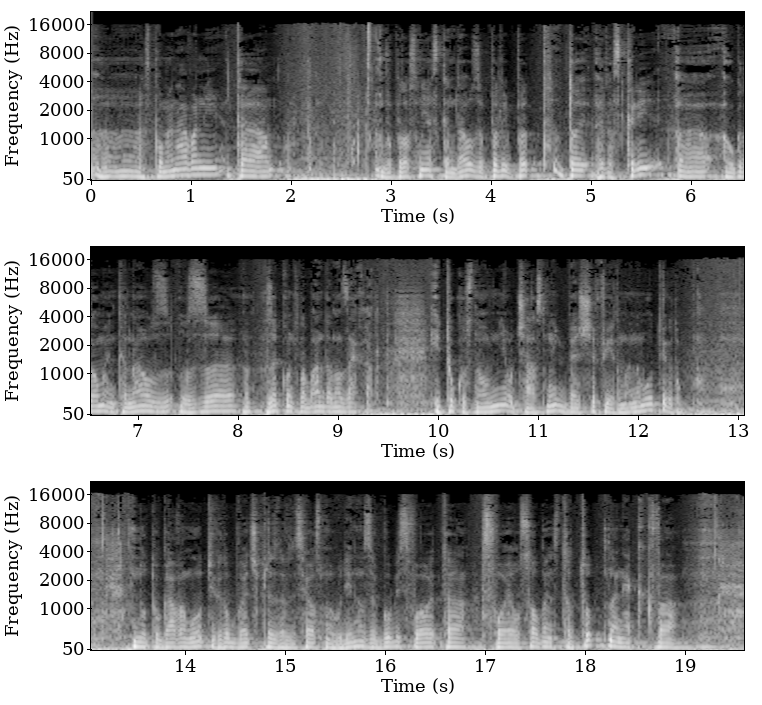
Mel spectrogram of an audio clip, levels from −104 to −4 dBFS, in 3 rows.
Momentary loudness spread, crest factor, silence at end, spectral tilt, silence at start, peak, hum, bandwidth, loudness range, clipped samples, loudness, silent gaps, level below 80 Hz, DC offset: 6 LU; 18 dB; 0 s; -7 dB/octave; 0 s; -4 dBFS; none; 16.5 kHz; 1 LU; under 0.1%; -24 LUFS; none; -30 dBFS; under 0.1%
